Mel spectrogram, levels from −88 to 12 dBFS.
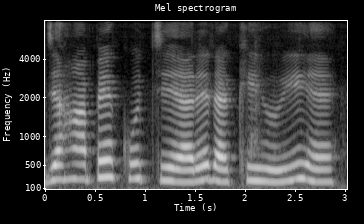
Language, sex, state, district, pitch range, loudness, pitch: Hindi, female, Jharkhand, Ranchi, 215-260 Hz, -14 LUFS, 240 Hz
